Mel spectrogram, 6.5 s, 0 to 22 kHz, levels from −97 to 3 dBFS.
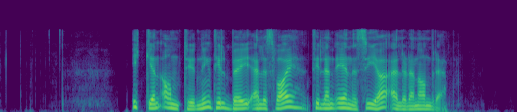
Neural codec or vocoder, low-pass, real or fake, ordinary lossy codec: codec, 16 kHz, 4.8 kbps, FACodec; 7.2 kHz; fake; none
